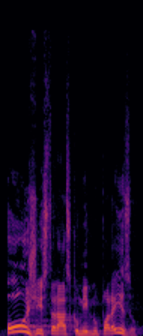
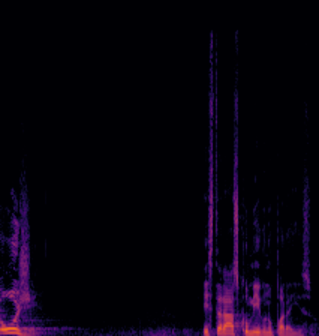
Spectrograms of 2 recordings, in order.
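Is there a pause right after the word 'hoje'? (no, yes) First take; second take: no; yes. First: There is no pause after the word hoje. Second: There is a pause right after the word hoje. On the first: Paradise will be reached on that same day. "Ponto e vírgula" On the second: The promise is made today, for later. "se nós mudarmos o ponto e vírgula depois de hoje"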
